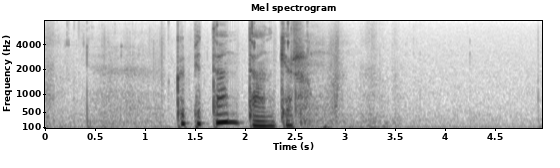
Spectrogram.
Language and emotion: Russian, neutral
